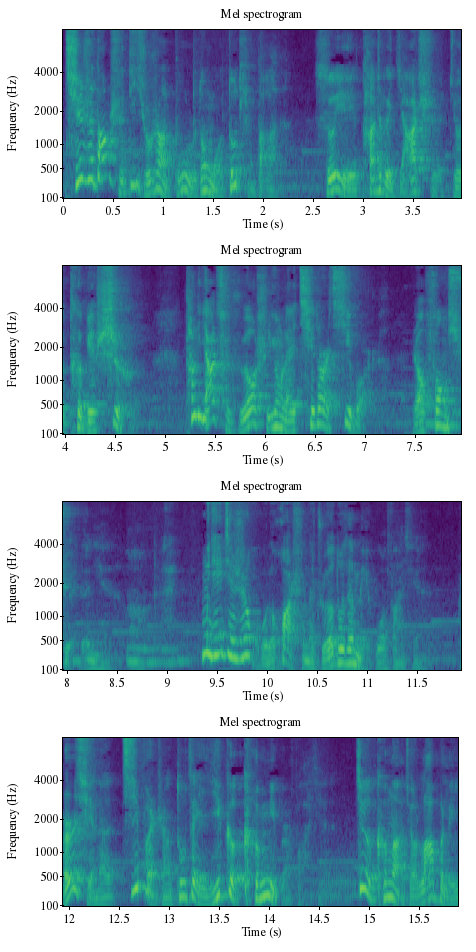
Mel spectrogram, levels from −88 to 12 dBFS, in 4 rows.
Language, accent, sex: Chinese, native, male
